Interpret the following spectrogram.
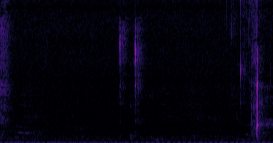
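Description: Near silence with a low steady hum, broken by faint computer-mouse clicks: two close together about a second in and one a little louder near the end.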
